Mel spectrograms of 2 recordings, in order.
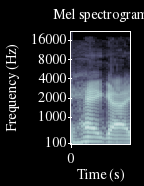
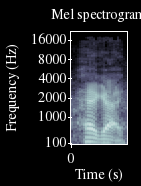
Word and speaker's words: Haggai: And then all of a sudden, whiplash, we're going to be talking about the Old Testament book of Haggai, however you pronounce that. I say Haggai usually, and then I've been corrected a couple of times, and here we are, Haggai.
